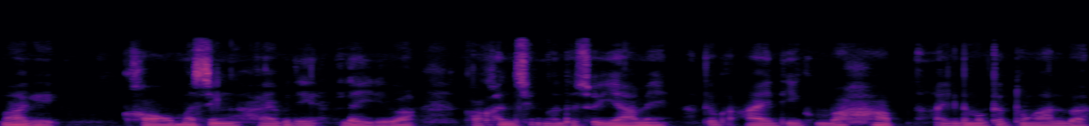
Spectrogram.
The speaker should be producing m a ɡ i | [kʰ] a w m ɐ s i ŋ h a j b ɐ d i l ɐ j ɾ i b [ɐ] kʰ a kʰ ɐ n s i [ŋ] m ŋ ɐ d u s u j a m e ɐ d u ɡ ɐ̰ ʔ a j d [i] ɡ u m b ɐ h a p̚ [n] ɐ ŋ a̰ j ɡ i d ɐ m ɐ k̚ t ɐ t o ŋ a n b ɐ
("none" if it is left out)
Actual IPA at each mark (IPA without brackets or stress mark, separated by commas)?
kʰ, ɐ, none, i, n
